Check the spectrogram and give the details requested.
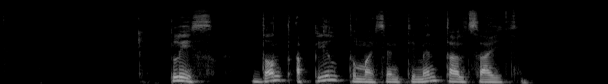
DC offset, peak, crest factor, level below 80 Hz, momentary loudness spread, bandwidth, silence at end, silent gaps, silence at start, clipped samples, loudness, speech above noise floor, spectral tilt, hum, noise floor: under 0.1%; -16 dBFS; 18 dB; -66 dBFS; 9 LU; 14 kHz; 0.8 s; none; 1.4 s; under 0.1%; -33 LUFS; 56 dB; -6 dB/octave; none; -88 dBFS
